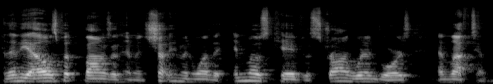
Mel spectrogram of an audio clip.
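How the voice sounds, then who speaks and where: A man with a medium-pitched voice hosts a book read-along. He moves between reading a fantasy tale as narrator and recapping it informally in his own words. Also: brisk, poor audio.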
